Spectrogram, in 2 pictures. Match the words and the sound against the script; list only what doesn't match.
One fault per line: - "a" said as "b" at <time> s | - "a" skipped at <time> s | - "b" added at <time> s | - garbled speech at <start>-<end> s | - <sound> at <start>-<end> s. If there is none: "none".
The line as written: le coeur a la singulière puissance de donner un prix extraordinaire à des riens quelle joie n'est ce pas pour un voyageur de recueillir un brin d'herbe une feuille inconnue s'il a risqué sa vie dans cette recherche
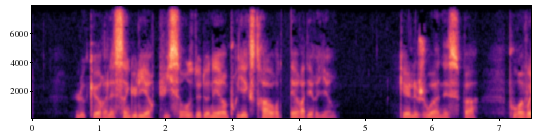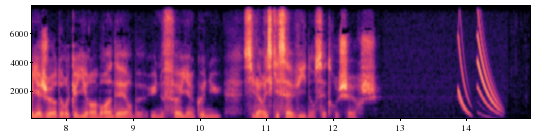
- dropout at 3.8-3.9 s
- chirp at 13.9-14.6 s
